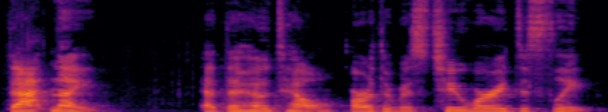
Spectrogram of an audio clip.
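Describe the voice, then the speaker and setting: A woman's voice: mid-range voice, moderate pace, bright, forceful tone. A woman reading a story aloud expressively to young children, as a nursery teacher who explains things simply.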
